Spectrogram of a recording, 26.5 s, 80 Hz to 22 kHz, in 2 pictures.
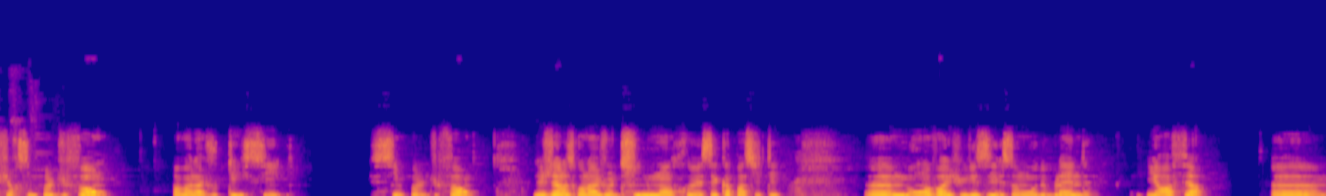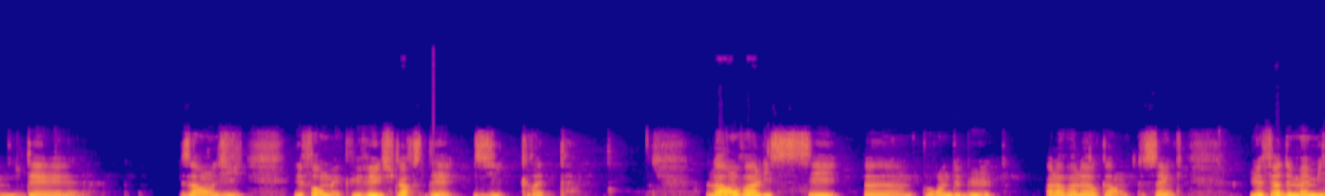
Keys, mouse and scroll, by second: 4.0 click, 4.7-7.7 middle drag, 9.7 click, 11.9 click, 12.6-16.1 middle drag, 16.1 ctrl+scroll up 2, 19.3-23.5 middle drag, 25.4 right click.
